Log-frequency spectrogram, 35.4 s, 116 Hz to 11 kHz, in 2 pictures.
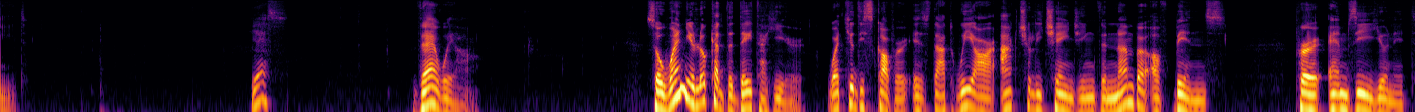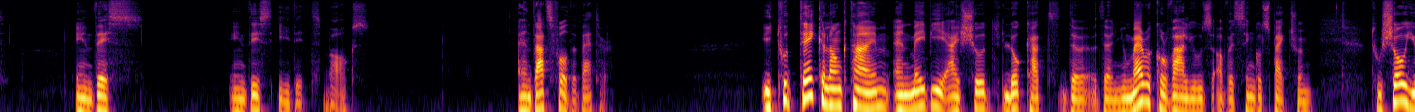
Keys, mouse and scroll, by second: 2.4 click, 4.3-5.5 drag, 6.2 right click, 6.9-7.9 drag, 9.5 shift+click.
